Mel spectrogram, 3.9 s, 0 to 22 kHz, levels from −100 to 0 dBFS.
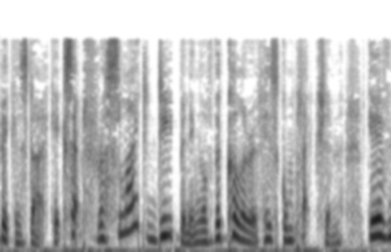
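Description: Low-delay AAC compression, heard throughout the speech, is the likely cause of plainly audible codec damage. The short-frame coding resolves pitch harmonics poorly at the rate this sounds like, around 32 kbps, so the voice turns rough and grainy, with noise between harmonics.

AAC frame loss with muting occurs from 1.71 to 1.76 s. About 40 ms of signal, which fits two lost frames, was zeroed by the decoder. The overlapping windows fade the sound out and back in, leaving a soft-edged gap.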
